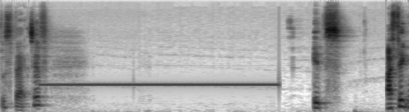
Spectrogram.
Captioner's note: beeping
